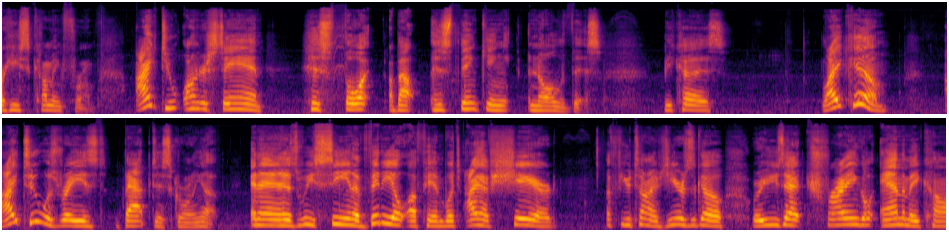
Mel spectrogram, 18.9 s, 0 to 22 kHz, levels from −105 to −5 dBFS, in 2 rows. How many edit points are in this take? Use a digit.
1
